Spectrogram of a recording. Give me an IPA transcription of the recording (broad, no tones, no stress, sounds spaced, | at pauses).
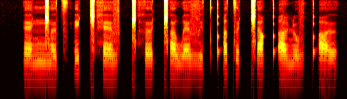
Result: ɛ ŋ͡ǁ ə t͡sʼ e ǁʰ ɛ v ǁʰ ə ǁ ɐ w ɛ v ɪ t qʼ ɯ t ə ǁ ɛ qʼ ɛ ɳ o v qʼ ə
